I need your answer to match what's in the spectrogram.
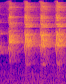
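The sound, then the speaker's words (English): Four evenly spaced raspy yelps of a turkey hen, played by hand on a slate call, ring out clear in a steady rhythm with no talking. “Because when you hear hens in the woods, that's what I always got in my head. I'm trying to sound like.”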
